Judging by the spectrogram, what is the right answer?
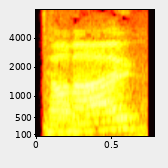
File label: Aussie Saying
